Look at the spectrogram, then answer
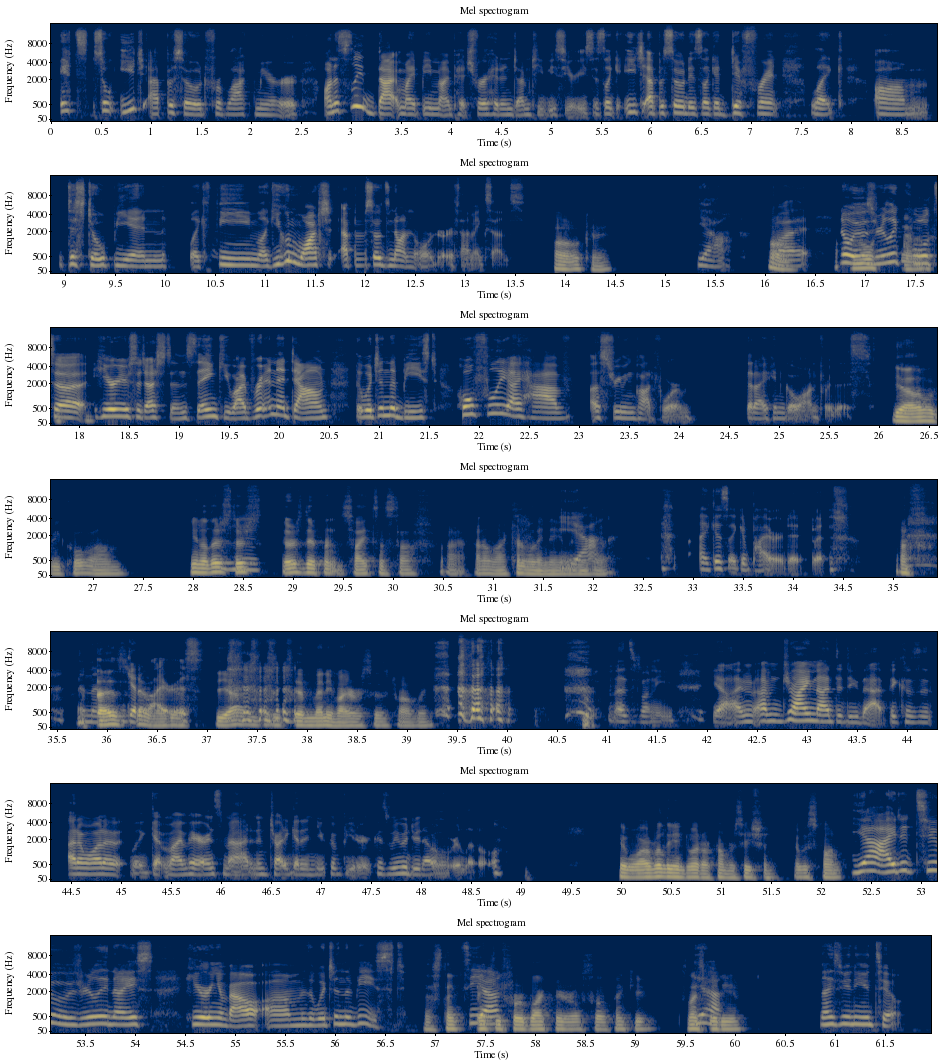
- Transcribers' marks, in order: unintelligible speech; chuckle; chuckle; laugh; chuckle
- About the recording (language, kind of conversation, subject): English, unstructured, Which hidden-gem TV series should everyone binge-watch, and what personal touches make them unforgettable to you?
- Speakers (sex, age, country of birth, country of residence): female, 20-24, United States, United States; male, 20-24, United States, United States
